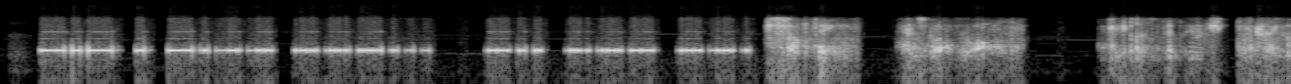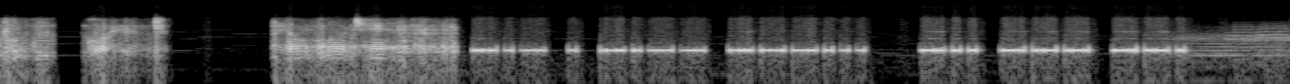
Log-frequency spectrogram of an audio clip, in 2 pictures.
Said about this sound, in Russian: Посчитав их, у них получился телефонный номер, а позвонив по нему, они услышали сообщение на азбуке Морзе.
